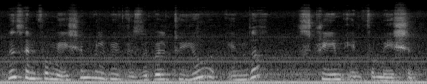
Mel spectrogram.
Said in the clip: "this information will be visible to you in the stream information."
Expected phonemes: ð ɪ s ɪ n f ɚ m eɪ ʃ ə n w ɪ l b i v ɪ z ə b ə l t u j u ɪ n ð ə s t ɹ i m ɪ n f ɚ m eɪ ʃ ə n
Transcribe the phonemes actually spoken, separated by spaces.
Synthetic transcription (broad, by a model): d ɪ s ɪ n f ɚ m eɪ ʃ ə n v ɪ l b i v ɪ z ə b ə l t u j u ɪ n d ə s t ɹ i m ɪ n f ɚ m eɪ ʃ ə n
